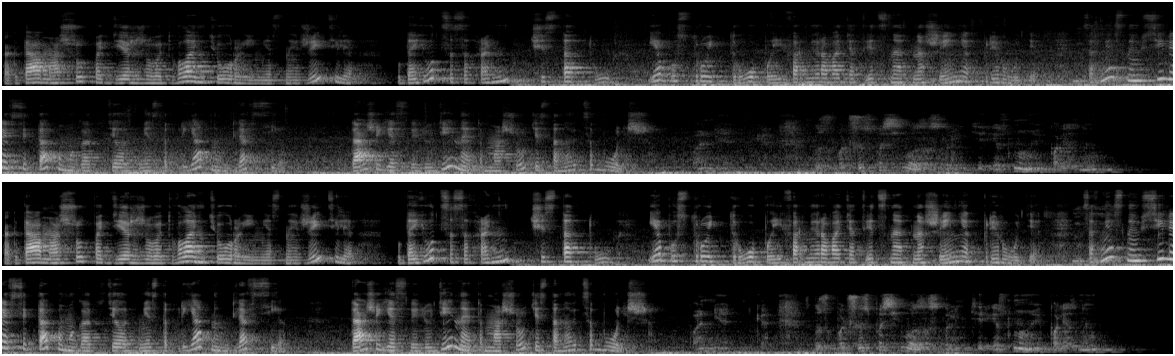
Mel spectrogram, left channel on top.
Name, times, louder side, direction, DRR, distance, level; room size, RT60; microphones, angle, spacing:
voice 1, 0.0-3.5 4.0-14.6 15.2-18.2, right 3 dB, 20° right, 10 dB, 0.3 m, -28 dB
sound 1, 5.1-21.3, left 2 dB, 60° left, 0.4 m, -33 dB
voice 2, 10.4-11.2 18.6-22.7, right 3 dB, 45° right, 5 dB, 0.8 m, -38 dB
6.3 x 4.4 x 4.1 m, 0.85 s
head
